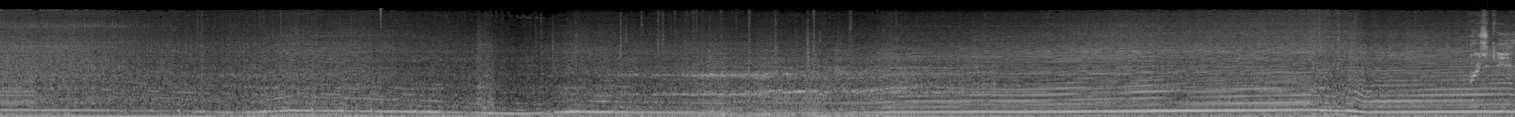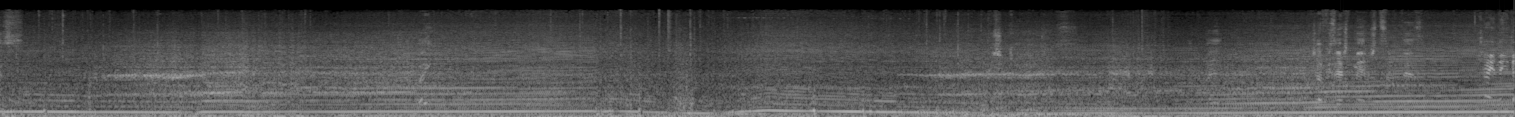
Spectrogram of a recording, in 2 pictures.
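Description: Citroën Saxo Cup race car's four-cylinder engine heard from inside the cabin, pulling hard on track. The revs climb steadily and fall sharply at gear changes, about four times.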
